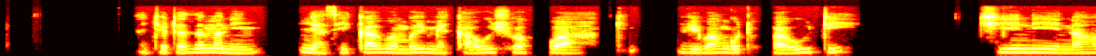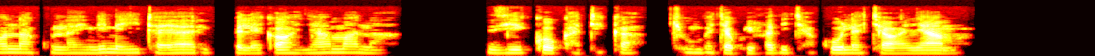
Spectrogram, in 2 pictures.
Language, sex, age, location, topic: Swahili, male, 18-24, Nakuru, agriculture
